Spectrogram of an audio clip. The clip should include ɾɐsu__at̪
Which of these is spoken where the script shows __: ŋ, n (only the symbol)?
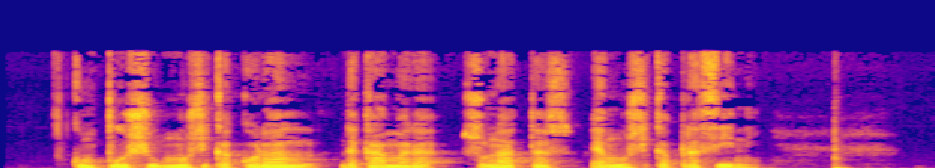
n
